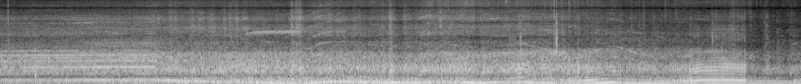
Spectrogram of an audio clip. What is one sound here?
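Tyres crunch and spray gravel as a car speeds past.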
